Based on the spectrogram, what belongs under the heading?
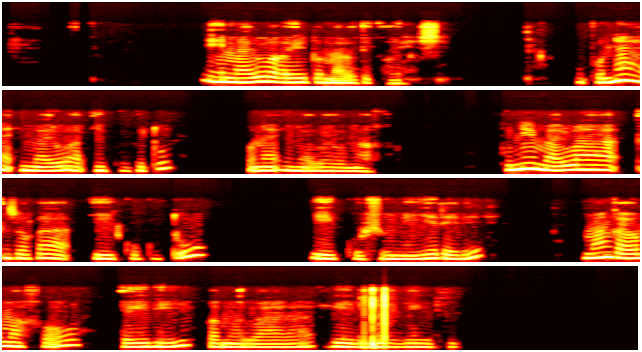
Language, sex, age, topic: Oshiwambo, female, 25-35, finance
